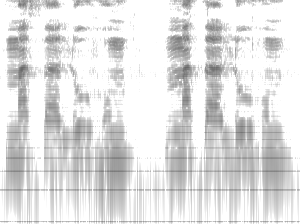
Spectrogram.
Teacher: हा को गले के आखिर से अदा करिए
